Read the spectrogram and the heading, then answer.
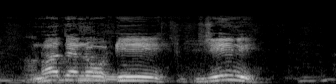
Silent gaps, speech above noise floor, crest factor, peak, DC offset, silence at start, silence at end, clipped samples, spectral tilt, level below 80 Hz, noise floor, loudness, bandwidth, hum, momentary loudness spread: none; 29 dB; 16 dB; -6 dBFS; under 0.1%; 0 s; 0.1 s; under 0.1%; -5.5 dB/octave; -56 dBFS; -49 dBFS; -20 LUFS; 10 kHz; none; 14 LU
